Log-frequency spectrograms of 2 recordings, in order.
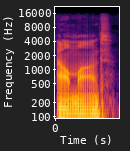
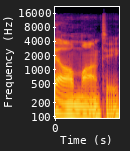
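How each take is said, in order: First: The final E sound is silent. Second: The final E sound is pronounced. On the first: The speaker calls it right. "I'm gonna try to do Almont" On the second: The speaker calls it wrong. "I always say Almonte"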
